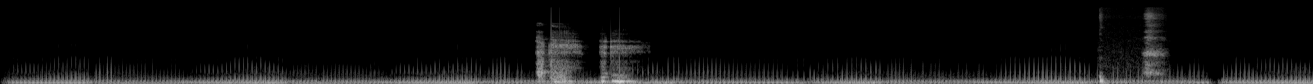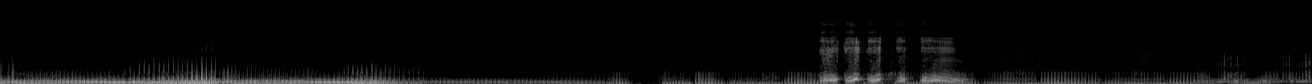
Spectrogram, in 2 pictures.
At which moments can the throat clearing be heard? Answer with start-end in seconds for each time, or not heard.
5.3-6.4, 10.9-11.7, 21.3-22.8.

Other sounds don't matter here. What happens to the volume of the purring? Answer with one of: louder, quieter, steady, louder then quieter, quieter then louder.
quieter.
